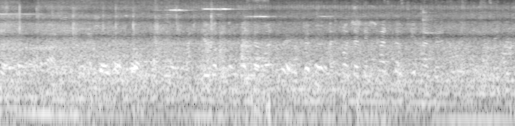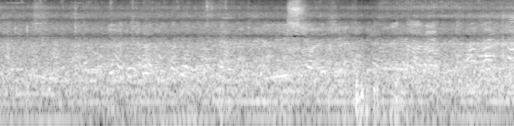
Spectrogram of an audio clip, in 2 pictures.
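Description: A van engine hums nearby.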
